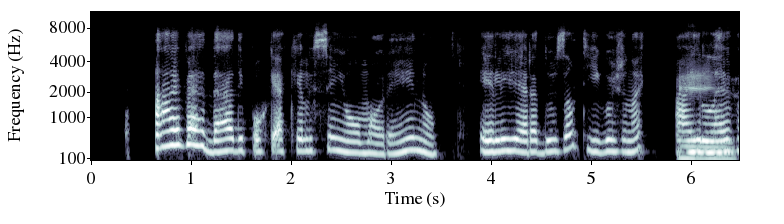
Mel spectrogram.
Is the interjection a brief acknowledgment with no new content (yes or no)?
yes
